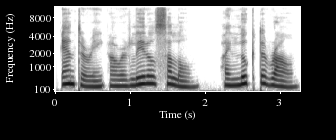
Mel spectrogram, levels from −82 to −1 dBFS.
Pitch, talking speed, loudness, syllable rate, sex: 215 Hz, 130 wpm, -17 LUFS, 4.7 syllables/s, female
